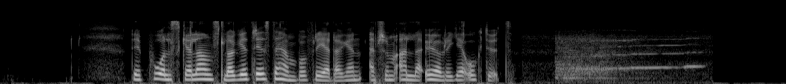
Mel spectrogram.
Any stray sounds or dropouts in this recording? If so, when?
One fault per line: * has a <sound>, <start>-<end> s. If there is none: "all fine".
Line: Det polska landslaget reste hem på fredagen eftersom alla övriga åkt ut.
* has a squeak, 5.5-7.1 s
